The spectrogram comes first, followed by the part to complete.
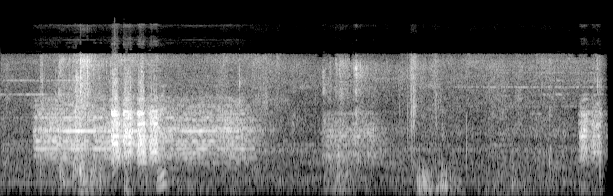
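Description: Subway station noise with a loud, high-pitched metallic squeal, typical of train wheels or brakes on the rails, lasting about two seconds from half a second in, then a lower rumble of station noise.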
